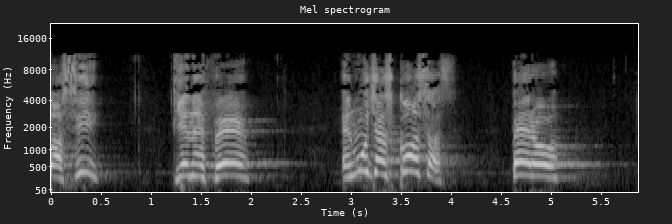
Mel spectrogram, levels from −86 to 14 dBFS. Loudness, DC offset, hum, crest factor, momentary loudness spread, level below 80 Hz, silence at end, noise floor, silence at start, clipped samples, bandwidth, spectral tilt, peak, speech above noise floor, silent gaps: -17 LUFS; under 0.1%; none; 14 dB; 15 LU; -70 dBFS; 0.55 s; -60 dBFS; 0 s; under 0.1%; 11.5 kHz; -0.5 dB/octave; -4 dBFS; 43 dB; none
